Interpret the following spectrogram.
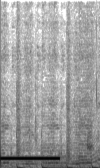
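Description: Steady test-tone bleep of the kind that goes with TV colour bars, one unwavering pitch that cuts off suddenly a little past one second in, over background electronic music with a steady kick-drum beat.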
